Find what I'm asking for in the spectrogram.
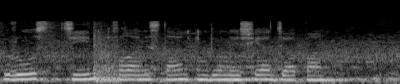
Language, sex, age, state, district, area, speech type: Urdu, female, 30-45, Uttar Pradesh, Aligarh, rural, spontaneous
